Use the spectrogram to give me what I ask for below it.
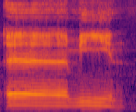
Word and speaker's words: آمين: Третий вид произношения это амин бильмад валь-ималя битахфифиль мим, то есть протягивая а, но с ималей, что-то между а и и, и получается амин, и не удваивая букву мим.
